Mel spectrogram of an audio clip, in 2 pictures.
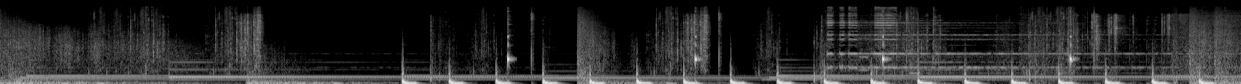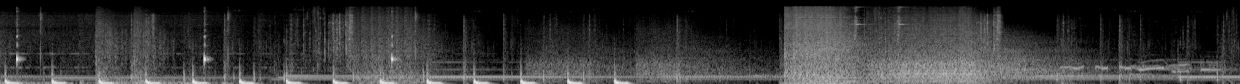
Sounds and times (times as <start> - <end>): Music: 0.0 - 24.8.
